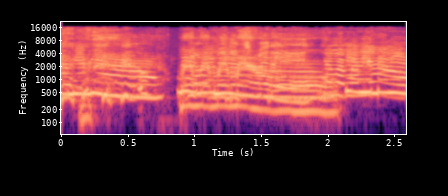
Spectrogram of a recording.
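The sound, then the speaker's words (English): A voice imitates a deep-voiced cat meow as a celebratory horn sting: a short yowl, a brief break, then a long, loud, drawn-out wavering tone that sags slightly before rising again at the end. “Cat doing the horn.”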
